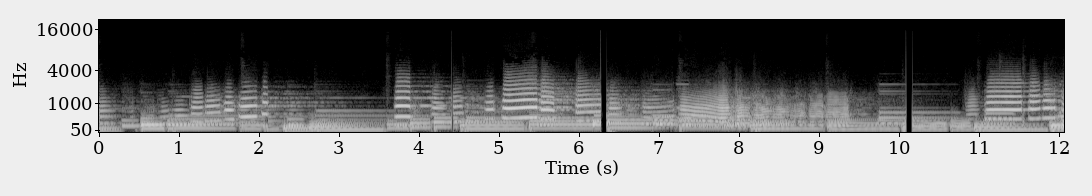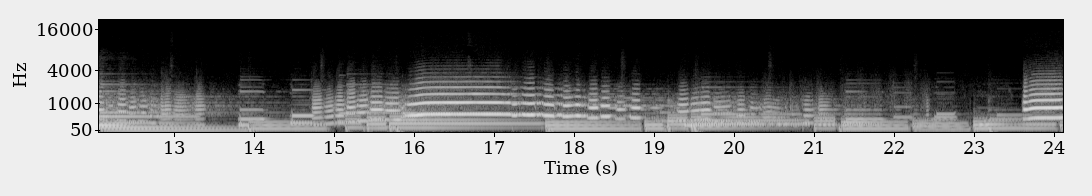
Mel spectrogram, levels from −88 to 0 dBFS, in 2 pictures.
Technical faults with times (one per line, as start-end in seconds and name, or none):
4.40 block of digital silence
6.26-6.34 block of digital silence
10.08-10.16 block of digital silence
